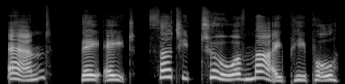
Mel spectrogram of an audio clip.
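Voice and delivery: high, loud regal voice; emphatic Queen. A narrator's reading. Queen telling the King of her losses, high and emphatic. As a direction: declare it as a queen, high and forceful.

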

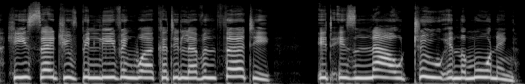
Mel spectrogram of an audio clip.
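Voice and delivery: loud, high angry voice; furious shouting. A narrator's reading. Wife confronting husband about his lies, shouting. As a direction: accuse him relentlessly.

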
